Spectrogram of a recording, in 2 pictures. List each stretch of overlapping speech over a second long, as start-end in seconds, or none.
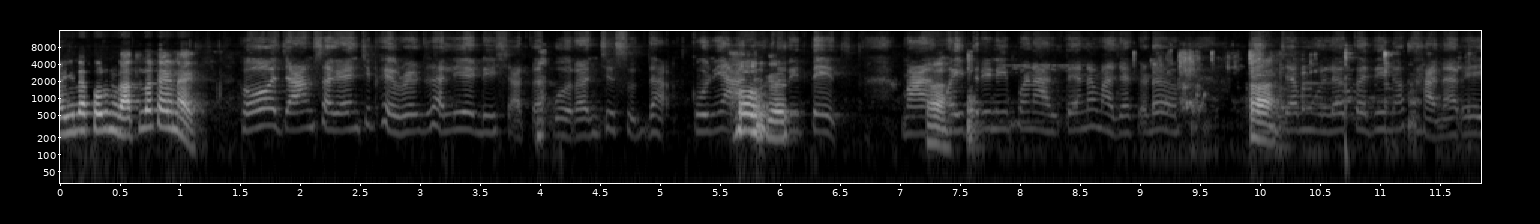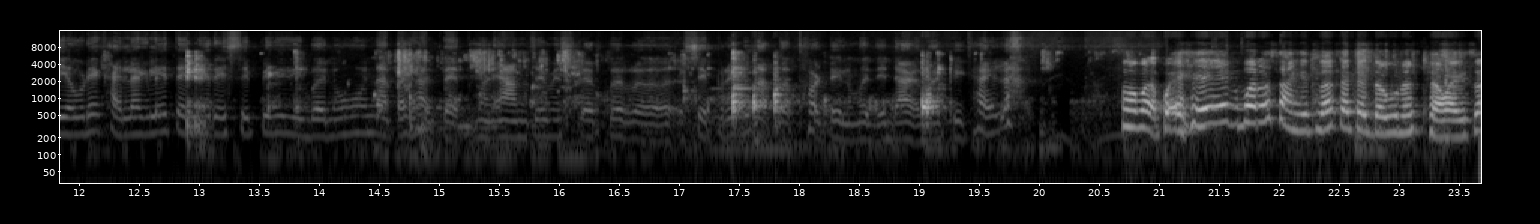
none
